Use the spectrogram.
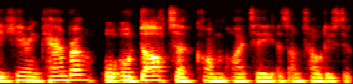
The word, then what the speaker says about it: Datacom IT: I'm business development manager for Datacom IT here in CRA or or Datacom IT as I'm told is the correct um pronunciation.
